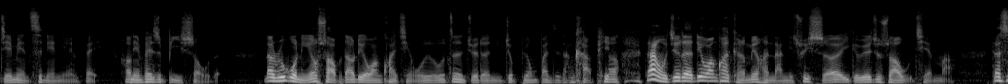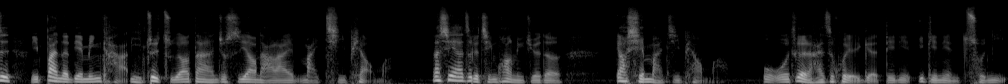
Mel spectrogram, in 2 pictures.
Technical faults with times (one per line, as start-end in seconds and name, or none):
1.30 damaged data in a compressed stream
6.08 damaged data in a compressed stream
12.63 damaged data in a compressed stream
